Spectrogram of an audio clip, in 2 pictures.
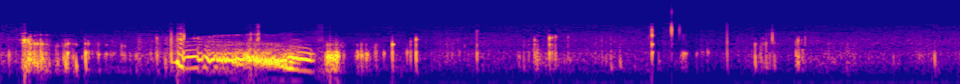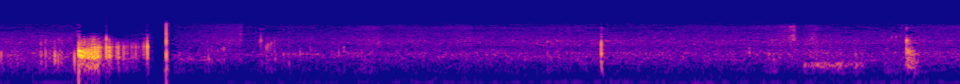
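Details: Bubbling, gurgling stomach growling in bursts with faint clicks between, ordinary borborygmi of a normal gut.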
